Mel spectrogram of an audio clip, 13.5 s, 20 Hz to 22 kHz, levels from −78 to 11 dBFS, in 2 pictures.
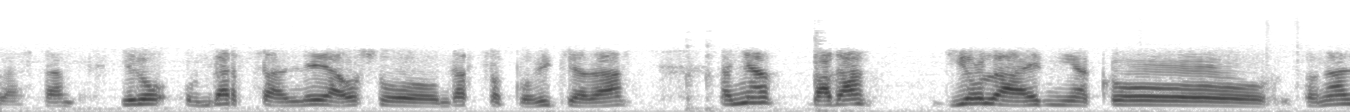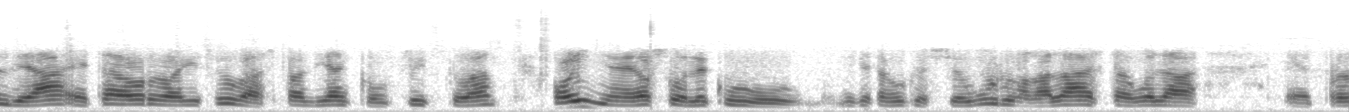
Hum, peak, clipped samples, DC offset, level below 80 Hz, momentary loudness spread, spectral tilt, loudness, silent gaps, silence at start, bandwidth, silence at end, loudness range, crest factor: none; -4 dBFS; under 0.1%; under 0.1%; -60 dBFS; 11 LU; -4.5 dB/octave; -20 LUFS; none; 0 s; 8.2 kHz; 0 s; 4 LU; 16 dB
